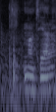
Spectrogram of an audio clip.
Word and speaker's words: Amontillado: Amontillado? Yeah. Is that how you say it? As far as I'm concerned. I thought there was a G in there somewhere. No, there's no G.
